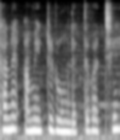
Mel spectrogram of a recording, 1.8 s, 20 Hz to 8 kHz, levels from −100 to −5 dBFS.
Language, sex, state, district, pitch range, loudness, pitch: Bengali, female, West Bengal, Cooch Behar, 225-255 Hz, -11 LUFS, 230 Hz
